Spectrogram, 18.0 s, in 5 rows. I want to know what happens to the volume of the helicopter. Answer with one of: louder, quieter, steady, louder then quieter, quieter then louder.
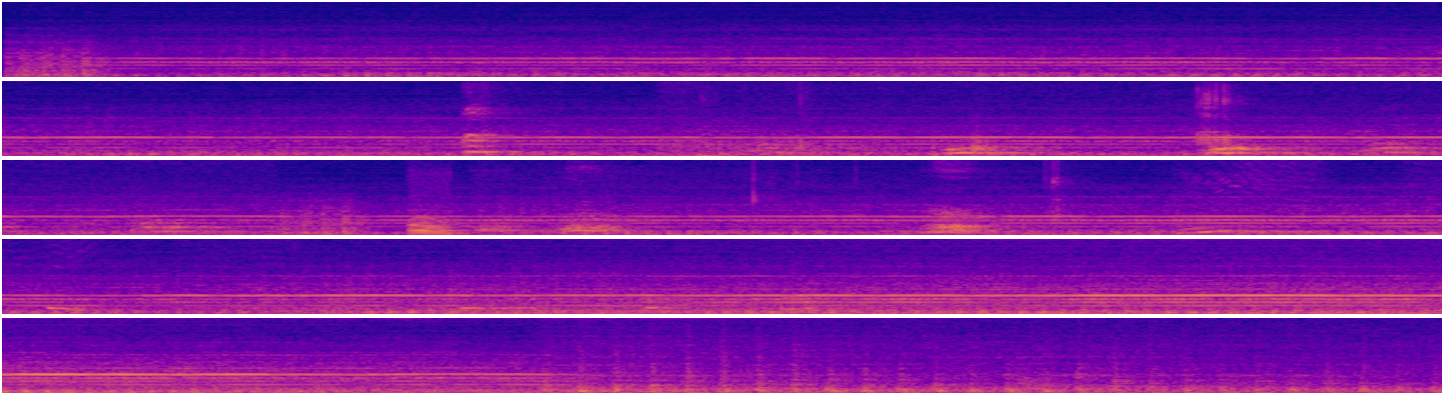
louder.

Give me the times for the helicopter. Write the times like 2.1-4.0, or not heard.
0.0-17.9.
